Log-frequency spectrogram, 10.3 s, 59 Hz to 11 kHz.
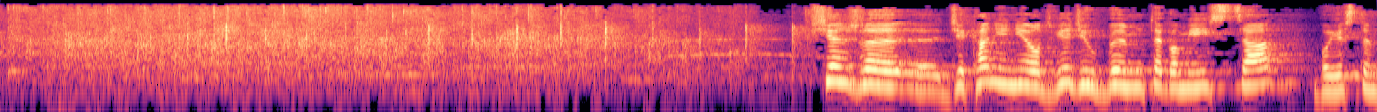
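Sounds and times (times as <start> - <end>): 
large audience applauding warmly: 0.0 - 6.2
speech: 6.2 - 10.3.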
